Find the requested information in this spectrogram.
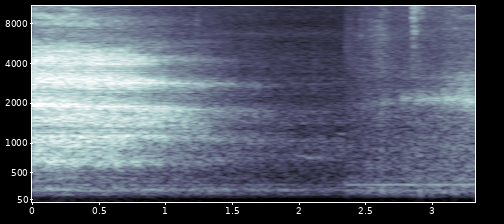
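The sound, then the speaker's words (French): A deep breath during a guided chakra meditation: one long breathy sigh of air, loud at first and slowly fading away, followed by near silence. “viens alors prendre une grande inspiration et souffler.”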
